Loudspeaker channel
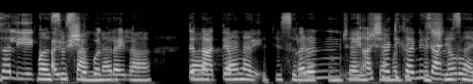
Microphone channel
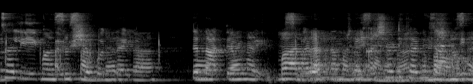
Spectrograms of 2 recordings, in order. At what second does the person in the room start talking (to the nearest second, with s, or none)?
3 s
